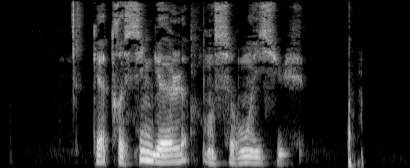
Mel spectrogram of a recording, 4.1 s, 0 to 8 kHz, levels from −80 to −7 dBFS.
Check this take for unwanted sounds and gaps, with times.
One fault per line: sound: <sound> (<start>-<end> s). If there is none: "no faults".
no faults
